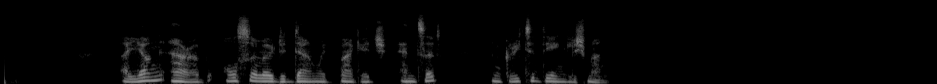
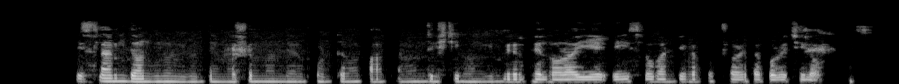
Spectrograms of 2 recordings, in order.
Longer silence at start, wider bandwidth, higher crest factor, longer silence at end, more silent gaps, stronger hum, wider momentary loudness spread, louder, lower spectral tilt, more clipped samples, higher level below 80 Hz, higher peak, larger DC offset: first, 1.2 s vs 0.75 s; first, 12.5 kHz vs 7.8 kHz; about the same, 22 dB vs 20 dB; first, 3.3 s vs 0.3 s; second, none vs 3.11-3.16 s, 3.64-3.68 s, 8.36-8.48 s; neither; about the same, 10 LU vs 12 LU; second, -39 LUFS vs -22 LUFS; second, -4.5 dB/octave vs -6.5 dB/octave; neither; second, -74 dBFS vs -60 dBFS; second, -20 dBFS vs -2 dBFS; neither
